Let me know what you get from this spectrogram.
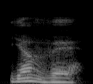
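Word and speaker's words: Javé: de Jerusalém vai trazer a palavra Yahé, né? Ouahé. Yahé. Mas o correto é Yahvé.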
